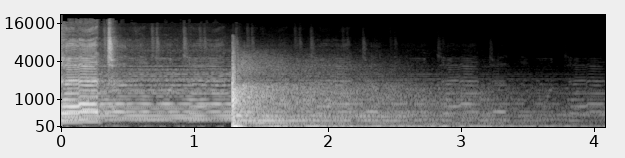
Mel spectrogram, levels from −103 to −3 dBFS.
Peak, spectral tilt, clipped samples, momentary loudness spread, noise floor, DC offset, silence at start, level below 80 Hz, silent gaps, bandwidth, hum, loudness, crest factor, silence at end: 0 dBFS; -3.5 dB/octave; under 0.1%; 25 LU; -49 dBFS; under 0.1%; 0 s; -30 dBFS; none; 19 kHz; none; -23 LUFS; 24 dB; 0.55 s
